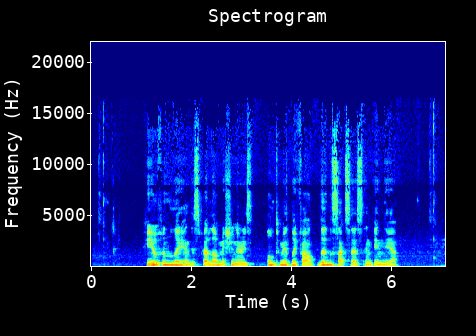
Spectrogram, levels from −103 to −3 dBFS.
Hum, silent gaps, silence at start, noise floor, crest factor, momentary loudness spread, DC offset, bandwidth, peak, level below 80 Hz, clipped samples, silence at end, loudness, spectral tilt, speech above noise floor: none; none; 1.1 s; -80 dBFS; 18 dB; 8 LU; under 0.1%; 15 kHz; -18 dBFS; -70 dBFS; under 0.1%; 0.95 s; -36 LUFS; -6 dB/octave; 45 dB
